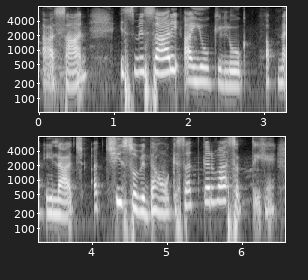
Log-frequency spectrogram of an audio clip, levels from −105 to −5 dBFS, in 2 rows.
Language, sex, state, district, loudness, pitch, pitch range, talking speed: Hindi, female, Bihar, West Champaran, -16 LUFS, 265 Hz, 210-350 Hz, 135 wpm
